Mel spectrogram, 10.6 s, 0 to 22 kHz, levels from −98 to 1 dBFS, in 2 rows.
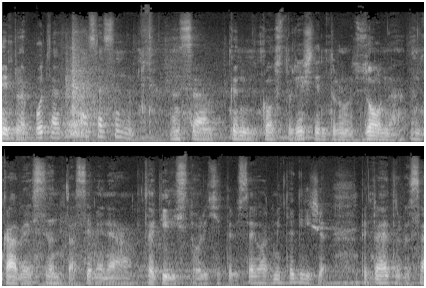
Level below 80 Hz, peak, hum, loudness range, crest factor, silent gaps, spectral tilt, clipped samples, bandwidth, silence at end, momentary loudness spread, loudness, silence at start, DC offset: -46 dBFS; 0 dBFS; none; 4 LU; 22 dB; none; -4 dB/octave; under 0.1%; 16.5 kHz; 0 s; 11 LU; -23 LUFS; 0 s; under 0.1%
